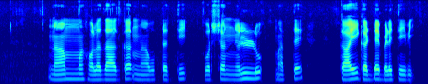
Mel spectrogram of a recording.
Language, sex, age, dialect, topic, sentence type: Kannada, male, 25-30, Central, agriculture, statement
